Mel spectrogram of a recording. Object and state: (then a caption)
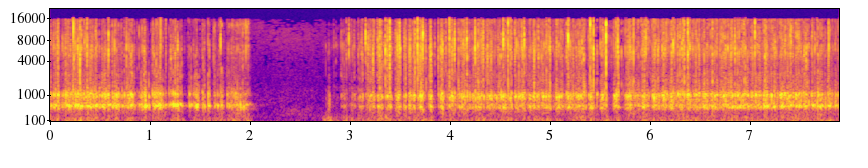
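Silicone bristle notebook cover. Long acrylic nails scratch across the dense small bristles of a rainbow-striped silicone notebook cover. The result is a steady, fizzy rasp with a humming midrange tone, broken by a brief near-silent pause around the two-second mark before the scratching resumes.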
